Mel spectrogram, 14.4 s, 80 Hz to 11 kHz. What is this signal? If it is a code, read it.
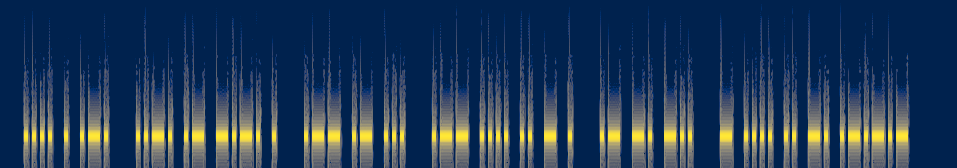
Morse code, heard as a keyed tone, about 20 wpm, 700 Hz. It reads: HER FACE WAS WHITE AND THIN.
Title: Sentences from Top 1200 Words 20wpm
